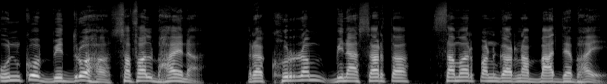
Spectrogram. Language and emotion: Nepali, neutral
